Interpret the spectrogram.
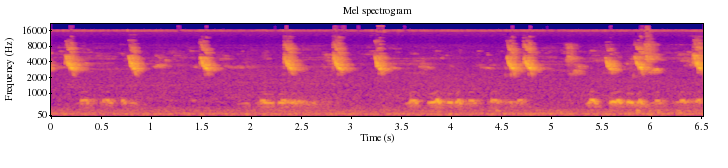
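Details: Sparrow chirps: single sharp, high notes repeated roughly every half second, with lower clucking notes from another bird in between.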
